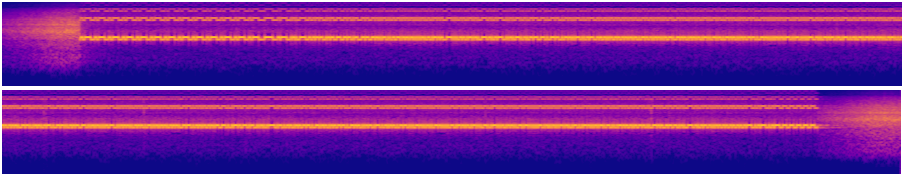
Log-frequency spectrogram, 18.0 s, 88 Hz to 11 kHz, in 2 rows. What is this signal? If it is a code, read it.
NAVTEX (SITOR-B), 100 baud, 170 Hz shift, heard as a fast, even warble, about 1360 Hz centre. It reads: ZCZC PL45 NAV WARNING 188. WRECK IN PSN 26-08N 028-52W. WIDE BERTH REQUESTED. NNNN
